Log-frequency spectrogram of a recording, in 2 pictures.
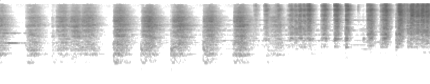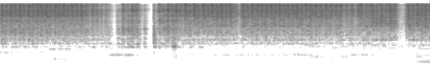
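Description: Hand sanding block with sandpaper rubbed along the edge of a plywood board. Short back-and-forth strokes come about two a second, then give way after about five seconds to steadier, continuous rubbing.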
